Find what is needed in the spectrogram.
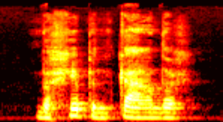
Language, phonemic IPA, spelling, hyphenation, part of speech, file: Dutch, /bəˈɣrɪ.pə(n)ˌkaː.dər/, begrippenkader, be‧grip‧pen‧ka‧der, noun, Nl-begrippenkader.ogg
- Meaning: conceptual framework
